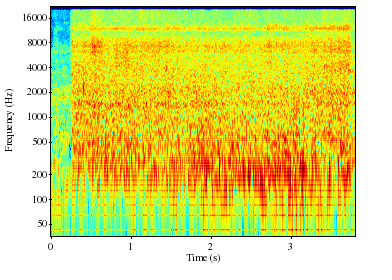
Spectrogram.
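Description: Sea waves on the coast at Neapolis, a steady broad wash of surf with some wind noise, continuous and fairly loud with no voices.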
